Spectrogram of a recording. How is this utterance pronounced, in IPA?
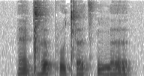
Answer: æ ɡ͡ǀ ɜ pʼ o cʰ ɜ t͡sʼ ĩ ŋ ɜ

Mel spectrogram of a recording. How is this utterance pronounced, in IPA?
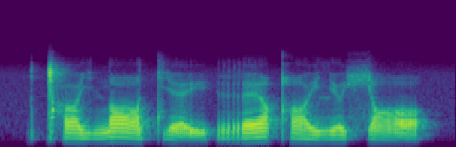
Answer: ǀʰ ɒ j n ɑ tʲ ɛ i̯ | r ɛ qʰ ɒ i̯ lʲ ʊ ç ɑ

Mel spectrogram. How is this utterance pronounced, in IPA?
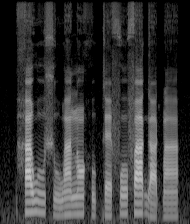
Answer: h a˦ w u˧ ʃ u˨ w ã˧ n ɔ̃˧ h u˨ k ɛ˨ f o˧ f a˧ ɡ a˨ k͡p ã˧

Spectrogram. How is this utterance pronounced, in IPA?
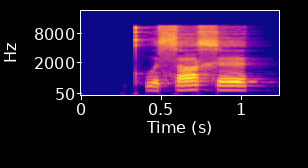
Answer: kʷʰ ɛ s a x ɛ

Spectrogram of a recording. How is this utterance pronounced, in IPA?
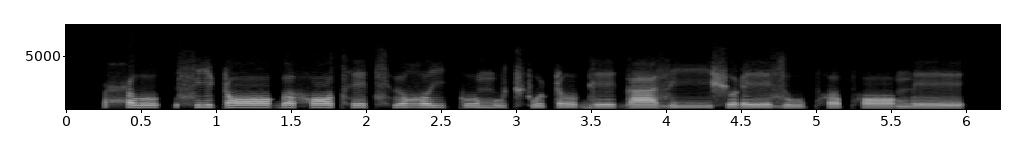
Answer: ħ ʊ | s i ʈ ɔː ɠ ʌ x ɔ tʰ e t͡sʰ ʉ ʁʷ iː k ʊ m u t͡ʃʼ u ʈ ɤ ɡ eː ɡ aː z iː ʃ ʊ ɽ eː z u pʰ ʌ pʰ ɔː ŋ͡m eː

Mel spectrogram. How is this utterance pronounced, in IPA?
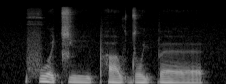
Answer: f u˥˨ ə̯ t͡ɕ iː˧˩ pʰ a˧˩ w d o˧˩ j p ɛː˧˩

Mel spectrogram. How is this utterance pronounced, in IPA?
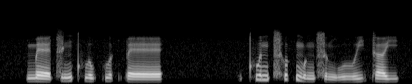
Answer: m ɛː˨˩ t͡s ɪ˨˥ ŋ kʷʰ ɐ˨˧ w kʷ ɐ˧ k̚ p ɛː˨ | kʷʰ ɐ˥ n t͡sʰ ʊ˥ k̚ m ʊ˨ ŋ s ʊ˨˩ ŋ w uː˨˥ j k ɐ˧ j

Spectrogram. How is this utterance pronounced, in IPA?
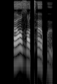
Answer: a zˤ ɐ tʰ ɐ p ɵ

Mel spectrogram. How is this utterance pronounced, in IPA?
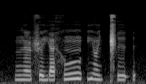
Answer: ŋ ɛ̃ː ʂ ɪ j æ h ũː ʔ j ə̃ j ǁ ɪ ʔ

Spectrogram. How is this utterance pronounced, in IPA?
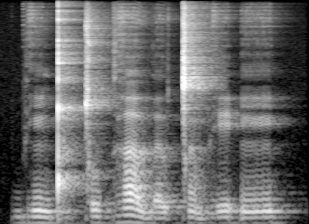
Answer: bʱ ẽ ɡ͡ǃ ʉ ǀ o ɡʱ a w ɐ ʊ̯ ǀ ɐ̃ bʱ e ʔ ẽ

